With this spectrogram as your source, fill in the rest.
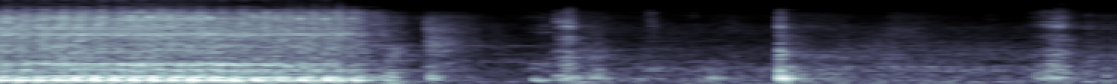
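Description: A sewing machine stitches a saree blouse piece in a fast, steady run that is close and clear, then stops, leaving a few faint clicks and handling knocks.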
